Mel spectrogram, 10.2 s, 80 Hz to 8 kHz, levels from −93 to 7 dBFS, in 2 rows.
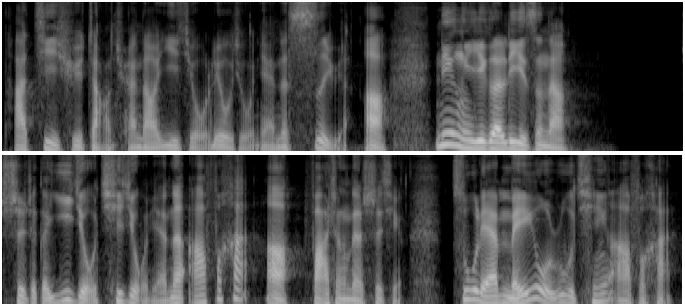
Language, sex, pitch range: Chinese, male, 95-130 Hz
